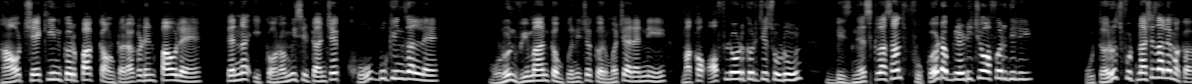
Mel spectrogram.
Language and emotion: Goan Konkani, surprised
